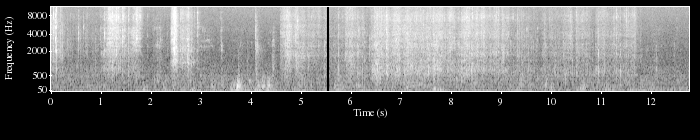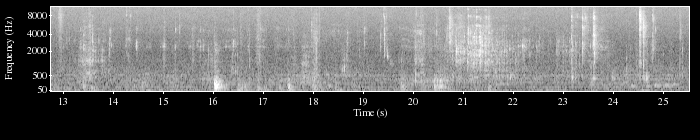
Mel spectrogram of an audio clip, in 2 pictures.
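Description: Close-up eating sounds: biting into a crispy fried chicken sandwich and chewing it, with crunching and rustling of its paper wrapper. One sharper thump about two-thirds of the way through; near the end, a drink is sipped through a straw.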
